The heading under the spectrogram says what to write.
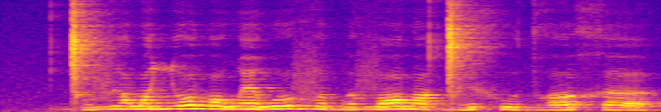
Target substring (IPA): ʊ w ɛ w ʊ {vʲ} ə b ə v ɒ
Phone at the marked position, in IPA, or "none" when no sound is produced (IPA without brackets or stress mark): v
